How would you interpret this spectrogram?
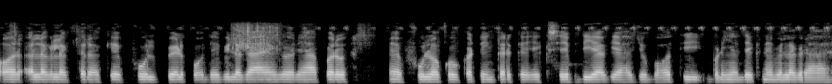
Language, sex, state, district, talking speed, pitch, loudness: Hindi, male, Uttar Pradesh, Etah, 225 wpm, 115 Hz, -17 LUFS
